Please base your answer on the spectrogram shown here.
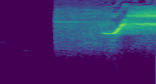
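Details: A Spotted Towhee, a backyard bird of Contra Costa County, sings a soft buzzy opening note that slides upward into a high, dry, rapid trill. No other sounds are heard.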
